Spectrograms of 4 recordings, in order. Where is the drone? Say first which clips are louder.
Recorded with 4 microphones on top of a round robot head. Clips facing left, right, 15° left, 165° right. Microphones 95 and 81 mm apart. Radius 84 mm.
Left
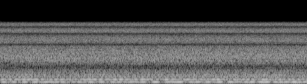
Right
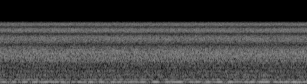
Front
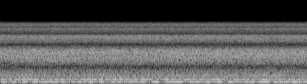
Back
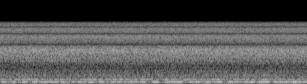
Left 11 dB, front 4 dB; 60° left.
